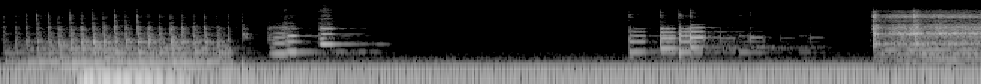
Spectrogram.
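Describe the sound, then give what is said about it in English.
A standard phone ringtone plays in several bursts: a dense electronic melody, then short chiming notes, another quick tonal flourish, and a bright sustained tone at the end, all over a steady low hum. “the Law and Order sound effect.”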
